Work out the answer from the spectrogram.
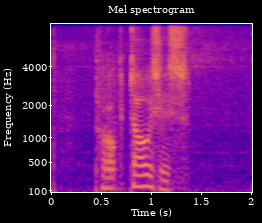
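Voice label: "proptosis", Dutch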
